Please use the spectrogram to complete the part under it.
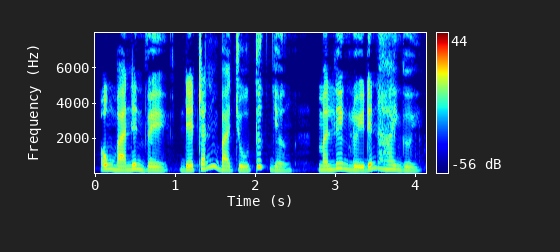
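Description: This is a contemptuous house steward in a storybook tale, read by a woman. He speaks coldly and dismissively, in a dark, mellow tone with a dry, close sound. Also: medium pitch, moderate pace, dry recording, lightly acted. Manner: cold, contemptuous.

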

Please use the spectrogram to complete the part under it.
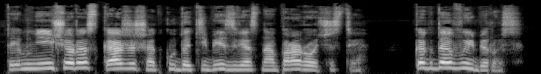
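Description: Woman narrator doing a steady young prince, calm and firm, mellow voice, storybook. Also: on the high side, fast, no echo, clean studio sound, natural voice. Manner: firm, calming, instructing. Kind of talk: audiobook character voicing.

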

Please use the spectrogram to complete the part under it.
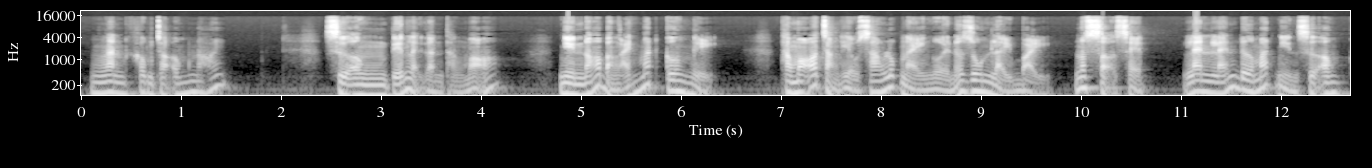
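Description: A man narrating an audiobook in a dramatic, expressive storytelling manner. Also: fairly low pitch, slightly rough.

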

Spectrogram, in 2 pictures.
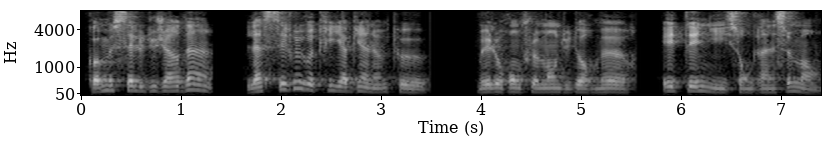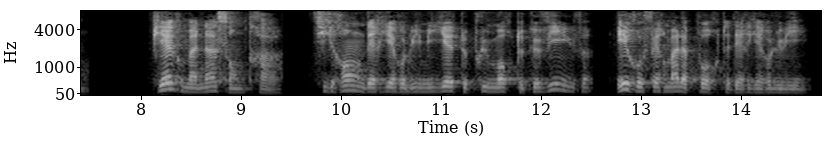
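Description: A woman narrating a classic novel as an audiobook, with measured, expressive storytelling. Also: rumbling low.

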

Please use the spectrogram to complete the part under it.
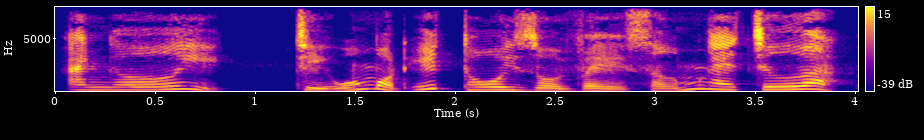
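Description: A woman voicing a young wife who scolds her drunk husband in a shrill way, in a comic story. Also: moderate pace, darkish tone, close to an everyday voice. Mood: scolding.

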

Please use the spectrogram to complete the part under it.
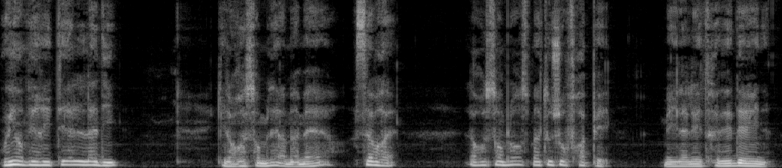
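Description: A man's voice: mid-range voice, animated, normal speed, long pauses, dark tone, husky, no echo, clean studio sound, voice pushed up. A man doing a grave, commanding lord. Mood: solemn.

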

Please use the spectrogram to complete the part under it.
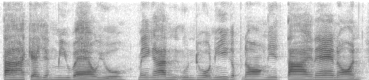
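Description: A woman narrating a ghost story in a loose, conversational way, slipping in asides to her listeners. Her voice sits on the low side for a woman. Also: flat delivery, quick pace.

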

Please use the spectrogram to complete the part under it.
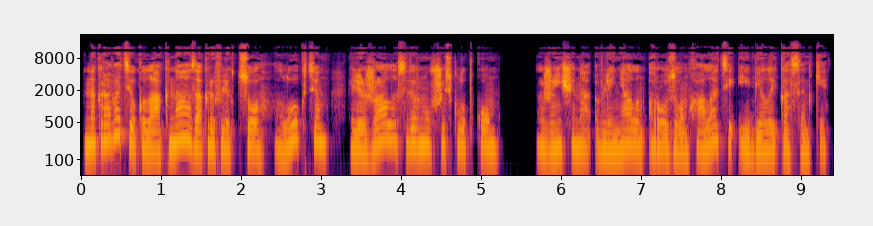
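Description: A woman reading an audiobook in a measured, unhurried narration. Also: fairly low pitch, dark tone, dry recording. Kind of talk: scripted narration.

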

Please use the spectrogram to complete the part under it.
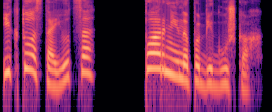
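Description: A woman's voice: a little high, sing-song, normal speed, no room sound. A woman reading a first-person audiobook narration in a wry, conversational manner.

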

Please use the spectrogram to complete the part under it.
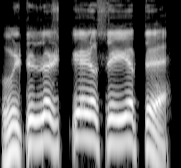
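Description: A man voicing a drunk, boorish ex-paratrooper with a bassy, slurred, swaggering delivery. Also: sing-song, slow pace, fairly bright tone, clean tone, dry recording, clean studio sound. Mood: annoyed. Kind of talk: audiobook character voice.

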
